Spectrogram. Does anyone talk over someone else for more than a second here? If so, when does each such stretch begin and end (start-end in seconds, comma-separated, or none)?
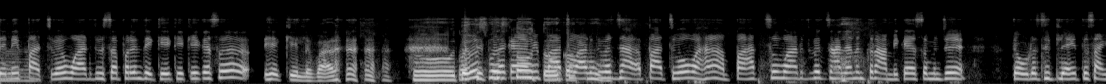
4.6-6.0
